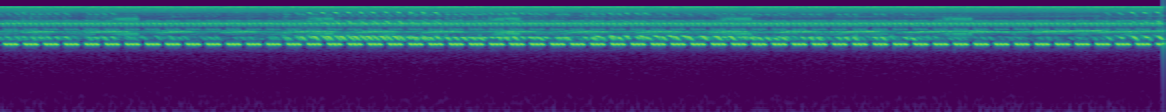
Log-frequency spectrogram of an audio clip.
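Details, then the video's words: Insects singing in a Jeju buckwheat field, Ora-dong, South Korea, form a dense, unbroken high chirping chorus: one insect repeats rapid even pulses while other faster, shimmering trills run above it. "제주 메밀밭의 풀벌레 소리 (Sound of a buckwheat field)"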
